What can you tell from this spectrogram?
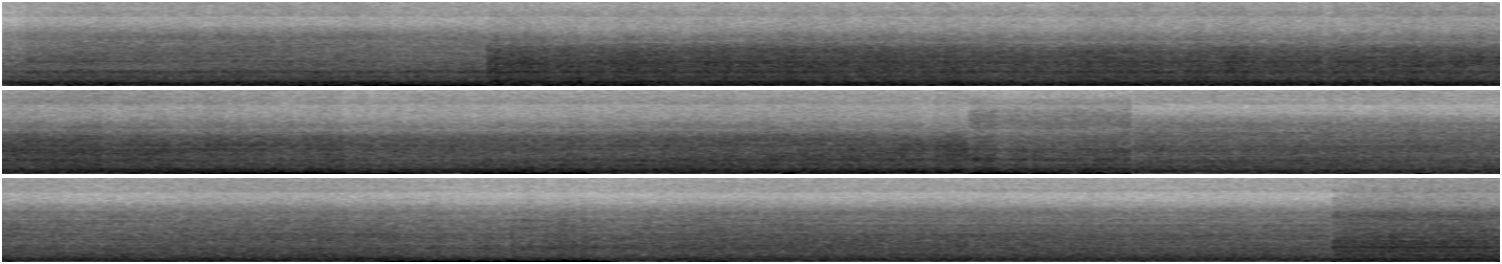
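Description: Ocean surf breaking and washing in, a steady rushing. Every few seconds wind rumbles against the microphone.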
